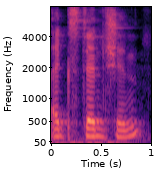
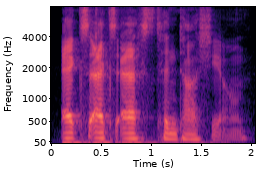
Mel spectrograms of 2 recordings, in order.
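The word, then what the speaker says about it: XXXTentacion: convicted of murdering uh extension XXX tentasion is that I'm sorry did I say it wrong yes you did oh you said extension I always thought that's how you said it no no no no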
